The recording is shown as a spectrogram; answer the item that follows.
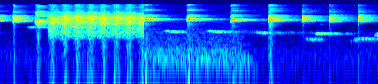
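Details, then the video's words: Green leafbird song used as a masteran tutoring recording: a dense high buzzy trill for over a second, then sharp high chips alternating with short lower whistled notes, roughly every half second. "Masteran Suara Cucak Ijo"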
